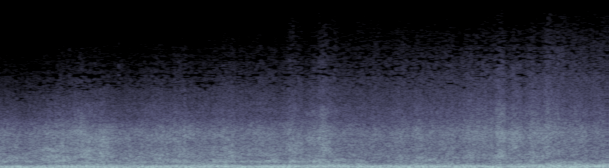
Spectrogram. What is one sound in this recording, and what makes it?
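An aircraft engine roars steadily close by.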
